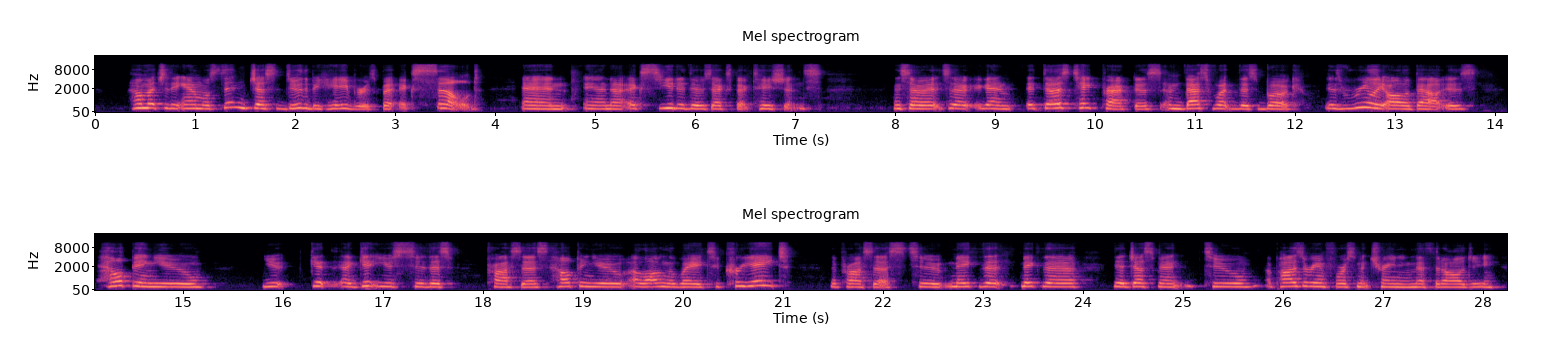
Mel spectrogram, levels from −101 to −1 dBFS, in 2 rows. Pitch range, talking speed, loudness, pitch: 230-265 Hz, 145 wpm, -27 LUFS, 245 Hz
